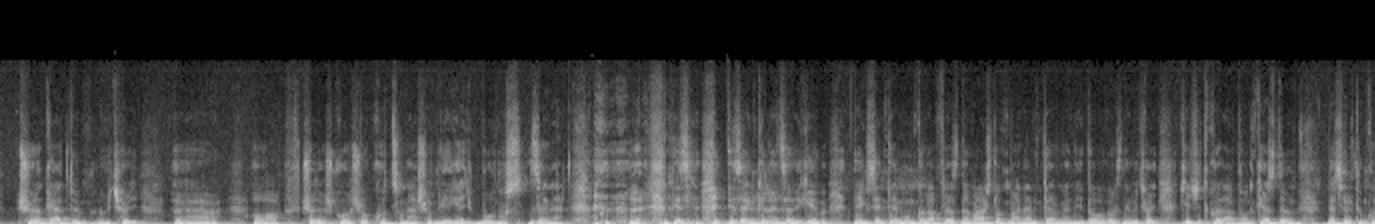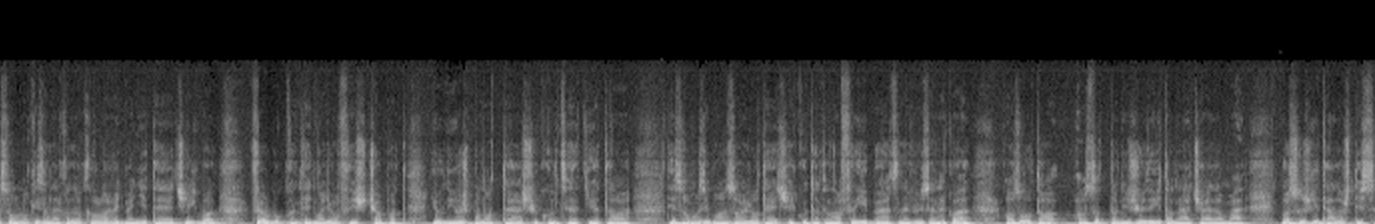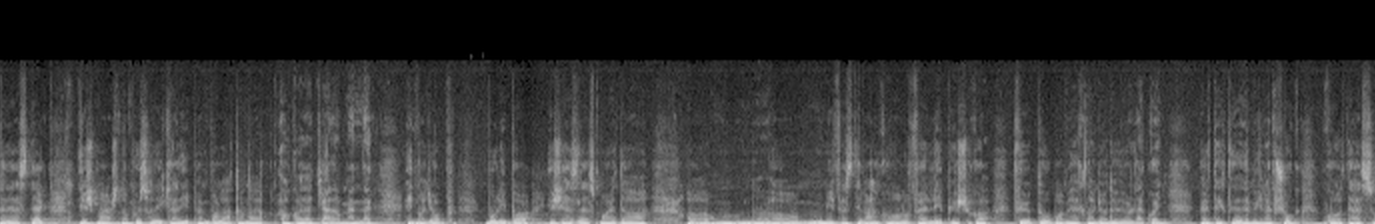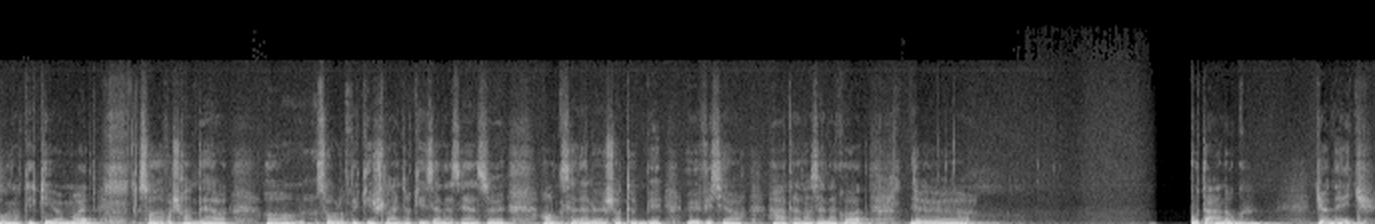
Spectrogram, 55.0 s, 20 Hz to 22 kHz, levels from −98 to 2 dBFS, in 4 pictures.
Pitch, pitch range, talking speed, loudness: 105 Hz, 100-115 Hz, 130 wpm, -20 LUFS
